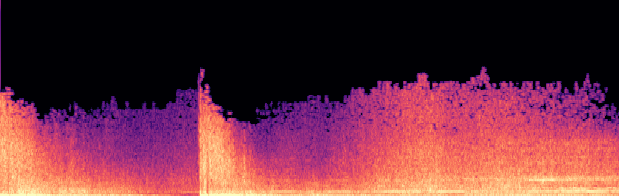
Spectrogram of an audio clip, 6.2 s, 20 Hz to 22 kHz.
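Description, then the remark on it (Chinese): The explosion of the US warship Maine, sent to Cuba, which blew up and sank one night in early 1898: a dense rumbling roar cuts out briefly, then a sudden loud blast bursts in and settles into a sustained heavy roar with a steady mechanical hum beneath it. “1898年年初的一个晚上，缅因号军舰发生大爆炸，军舰沉没了。”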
